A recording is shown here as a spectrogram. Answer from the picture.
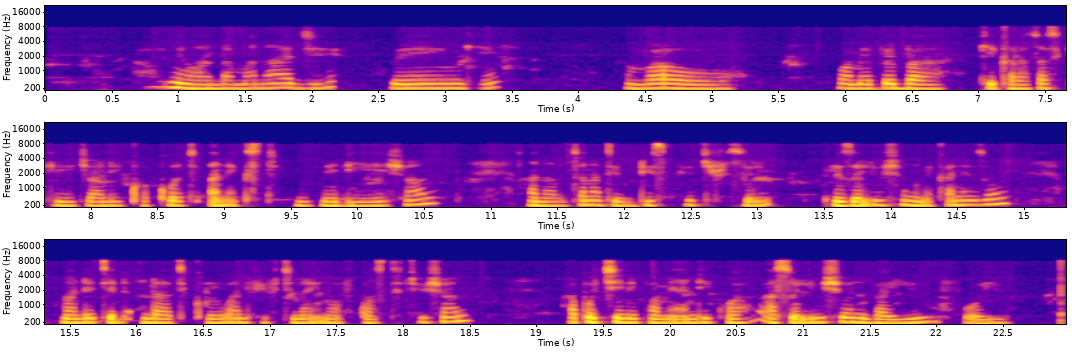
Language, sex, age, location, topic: Swahili, female, 18-24, Kisumu, government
